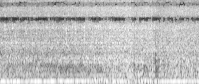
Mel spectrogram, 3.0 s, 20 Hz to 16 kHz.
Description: Chevrolet 454 with bad lifter tick and misfire causing vibration.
